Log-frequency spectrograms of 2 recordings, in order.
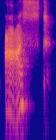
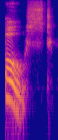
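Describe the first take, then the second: First: The vowel is a short o sound. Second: The vowel is a long o sound. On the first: The speaker calls it wrong. "We don't say ost" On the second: The speaker calls it right. "We say ost. So we put a line over the vowel"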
